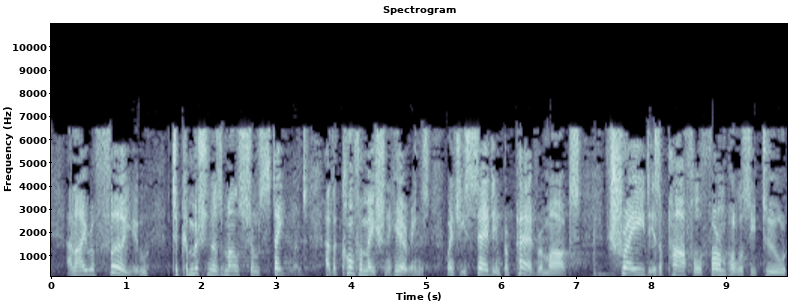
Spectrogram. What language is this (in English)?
English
